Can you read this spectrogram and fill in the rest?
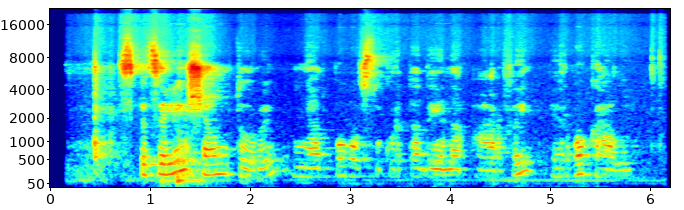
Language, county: Lithuanian, Marijampolė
